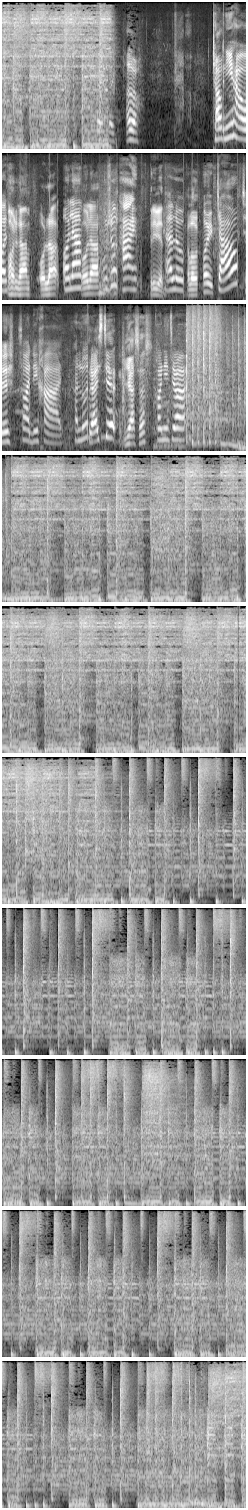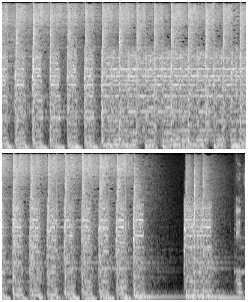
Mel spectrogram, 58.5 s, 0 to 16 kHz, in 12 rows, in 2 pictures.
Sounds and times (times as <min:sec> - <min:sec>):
Electronic music: 0:00.0 - 0:02.2, 0:12.8 - 0:29.6, 0:31.1 - 0:56.6, 0:57.4 - 0:58.5.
